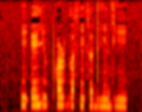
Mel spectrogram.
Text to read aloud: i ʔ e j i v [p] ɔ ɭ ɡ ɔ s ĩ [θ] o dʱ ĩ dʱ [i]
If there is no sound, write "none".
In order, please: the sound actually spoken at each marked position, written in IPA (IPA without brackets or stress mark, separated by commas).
pʰ, s, i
